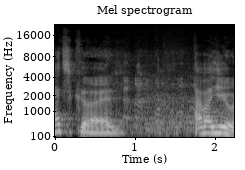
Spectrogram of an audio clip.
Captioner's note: audience laughs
